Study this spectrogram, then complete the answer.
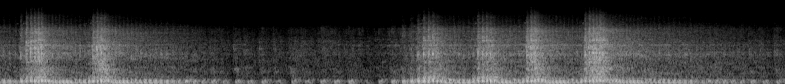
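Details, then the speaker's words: Yamaha X-Max 300 scooter after home repair of its stumbling idle, holding about two months: steady low putter at idle, quick throttle blips rising and falling cleanly; normal idle and revving. "ใครไม่อยากซื้อก็ลองทำดูครับเบิ้ลได้ปกติเดินเบาปกติ"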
